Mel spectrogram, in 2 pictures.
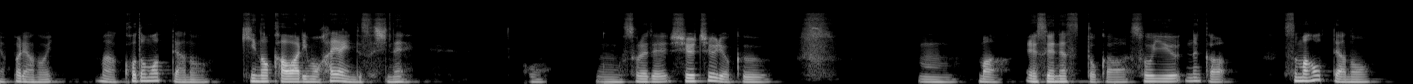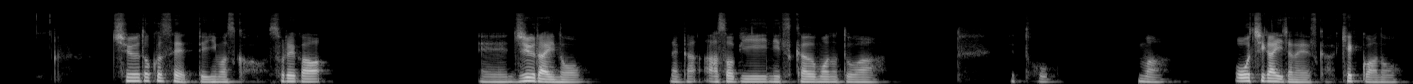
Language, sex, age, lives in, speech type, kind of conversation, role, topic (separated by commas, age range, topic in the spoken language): Japanese, male, 25-29, Japan, conversation, unstructured, none, SNSの使いすぎは社会にどのような影響を与えるのでしょうか？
